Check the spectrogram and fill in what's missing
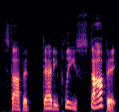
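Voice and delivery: high plea, building to a cry; miserable pleading. A narrator's reading. Girl begging her father to stop the goo, pleading miserably. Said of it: "Callie pleaded miserably".

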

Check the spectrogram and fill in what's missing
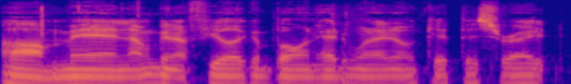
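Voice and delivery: ordinary delivery

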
